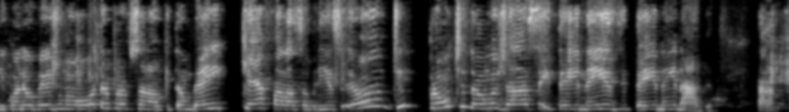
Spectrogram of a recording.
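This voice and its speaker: Speaking in an animated tone at a moderate pace, a woman has a high pitch. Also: lively intonation. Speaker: nutritionist and restaurant management consultant. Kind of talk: live video chat interview. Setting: home, live video call.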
